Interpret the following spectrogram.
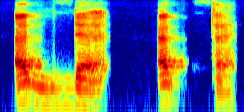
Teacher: Ini sama makhraj. Makhrajnya sama-sama di ujung lidah yang bertemu dengan tempat pertumbuhan gigi seri. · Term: huruf dal dengan ta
